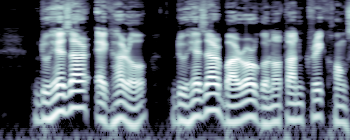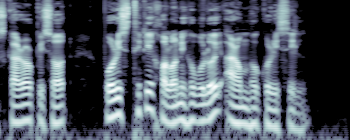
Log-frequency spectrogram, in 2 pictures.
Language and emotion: Assamese, neutral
